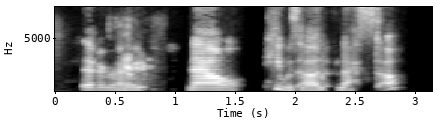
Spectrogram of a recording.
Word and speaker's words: Devereux: They were, the guy who was sort of, was it the head of blocking them in, was Robert Devereux, if I pronounced that correctly? Yeah. Devereux.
